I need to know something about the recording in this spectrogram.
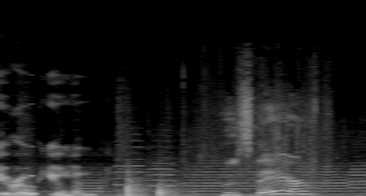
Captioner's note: door knocking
